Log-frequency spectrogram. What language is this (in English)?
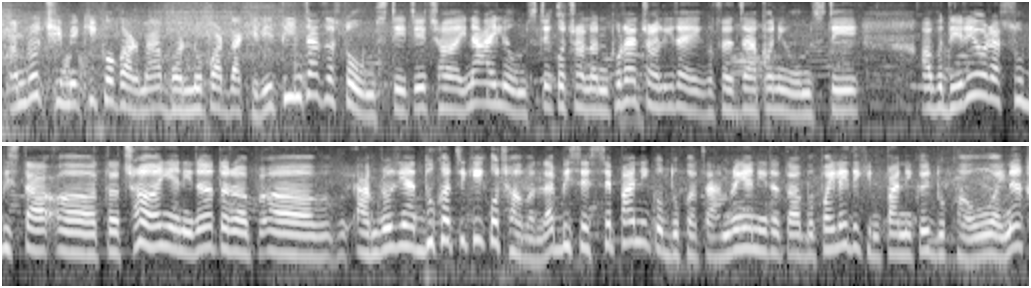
Nepali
